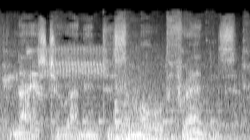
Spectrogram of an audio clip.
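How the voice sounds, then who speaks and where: An actor playing a gruff, dry-witted monster hunter in a video game, laconic and deadpan, with a low gravelly voice. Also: male voice, moderate pace, over loud music. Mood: terse, businesslike.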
